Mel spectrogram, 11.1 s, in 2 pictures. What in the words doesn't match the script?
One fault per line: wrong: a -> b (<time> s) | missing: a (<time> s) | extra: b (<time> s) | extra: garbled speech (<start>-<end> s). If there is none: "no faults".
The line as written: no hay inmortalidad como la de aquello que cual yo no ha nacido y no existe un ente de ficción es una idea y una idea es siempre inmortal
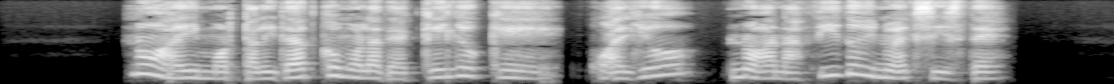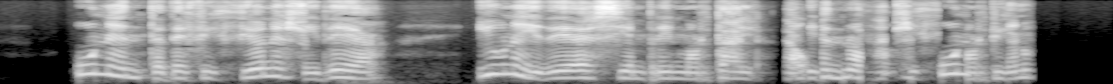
missing: una (7.1 s)
extra: garbled speech (9.5-10.7 s)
